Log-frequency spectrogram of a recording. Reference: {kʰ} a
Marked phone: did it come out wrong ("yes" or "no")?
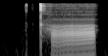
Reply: no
